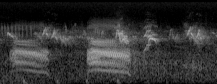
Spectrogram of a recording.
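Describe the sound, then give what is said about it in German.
Crows caw harshly: two long, raspy calls followed by a few shorter, scratchier ones, with no talking in the background. “Die Krähen schreien und ziehen schweren Fuchs zur Stadt.”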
